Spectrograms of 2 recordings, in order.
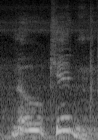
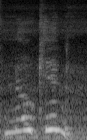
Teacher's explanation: Sometimes the G sound is not made, just get an N sound.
